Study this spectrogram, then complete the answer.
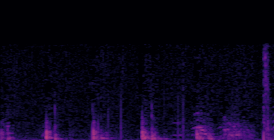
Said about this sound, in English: Hey, listen. Dogs. Yes. Wonder who it can be. I'll take a look.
